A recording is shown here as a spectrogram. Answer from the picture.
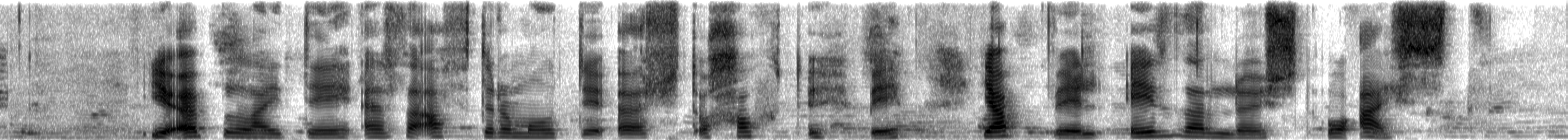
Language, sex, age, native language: Icelandic, female, 40-49, Icelandic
